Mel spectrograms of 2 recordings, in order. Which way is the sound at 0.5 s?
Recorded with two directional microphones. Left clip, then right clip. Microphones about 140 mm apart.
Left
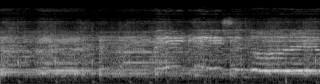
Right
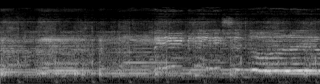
50° right (ahead or behind).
